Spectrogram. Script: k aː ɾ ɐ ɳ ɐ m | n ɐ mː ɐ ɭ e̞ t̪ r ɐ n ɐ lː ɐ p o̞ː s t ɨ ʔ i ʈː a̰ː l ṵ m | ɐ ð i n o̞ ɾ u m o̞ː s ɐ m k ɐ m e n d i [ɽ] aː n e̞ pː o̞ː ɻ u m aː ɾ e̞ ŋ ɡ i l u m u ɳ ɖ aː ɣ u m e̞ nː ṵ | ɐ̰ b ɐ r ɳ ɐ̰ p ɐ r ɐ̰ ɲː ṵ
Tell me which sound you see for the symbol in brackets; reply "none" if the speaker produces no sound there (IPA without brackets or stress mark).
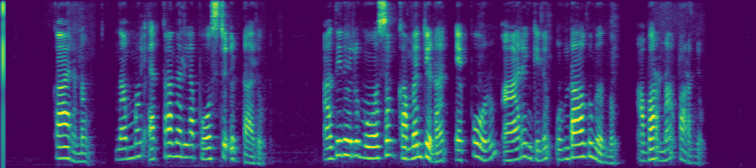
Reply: ɽ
